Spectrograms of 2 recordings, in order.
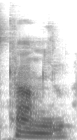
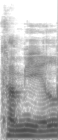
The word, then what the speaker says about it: Kamil: My name is Kamil. Yeah, not Kamil, as some people say, it's Kamil. Yeah, like most English names, stress on the first syllable.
